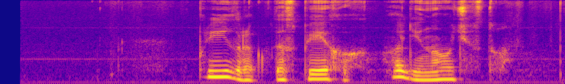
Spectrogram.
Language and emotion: Russian, sad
